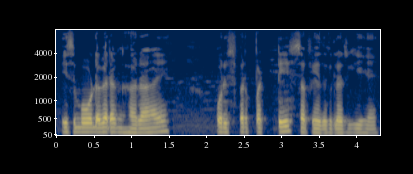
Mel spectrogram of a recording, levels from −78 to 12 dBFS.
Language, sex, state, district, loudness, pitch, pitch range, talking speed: Hindi, male, Uttar Pradesh, Saharanpur, -16 LUFS, 120 Hz, 110-125 Hz, 195 wpm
